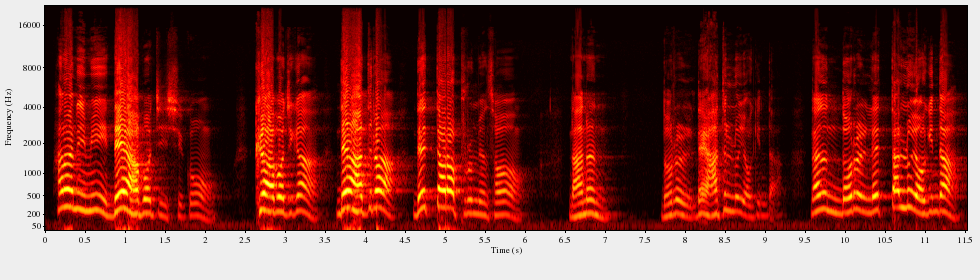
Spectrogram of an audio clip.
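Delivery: impassioned preaching cry, high, slow, very loud.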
